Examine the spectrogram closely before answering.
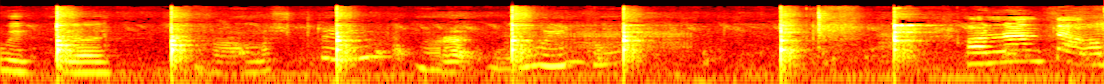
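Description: A wooden pestle pounds sharply on a stone slab.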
